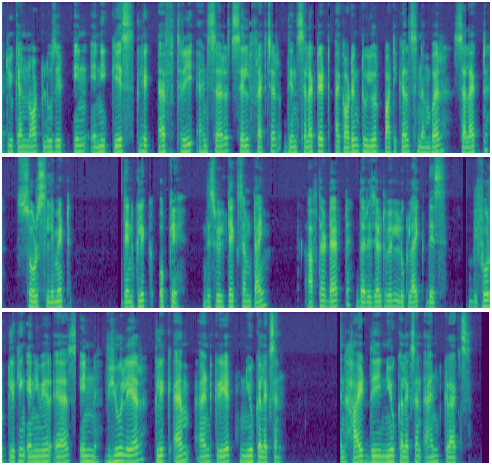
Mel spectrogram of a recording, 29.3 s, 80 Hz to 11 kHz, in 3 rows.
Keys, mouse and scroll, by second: 0.0 click, 9.2 KP_0, 16.0-16.7 scroll up 4, 16.7 scroll down 2, 27.7 scroll up 1, 27.8 scroll down 2, 28.0-29.2 middle drag.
